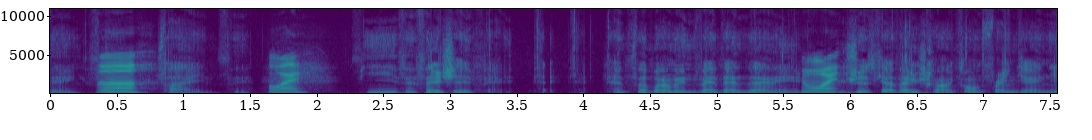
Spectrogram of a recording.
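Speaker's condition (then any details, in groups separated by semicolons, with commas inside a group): Cerebral palsy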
